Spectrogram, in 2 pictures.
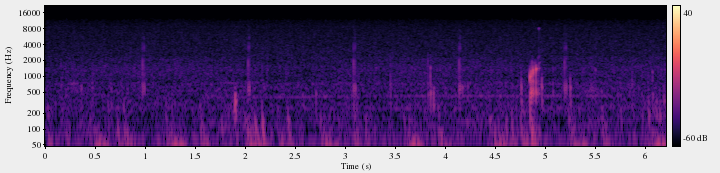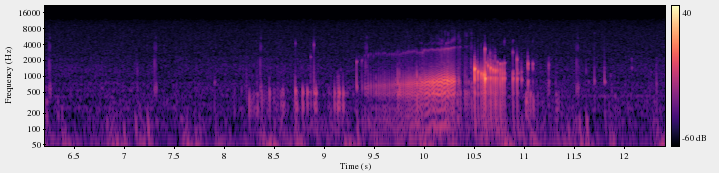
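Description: Soft gurgles and clicks build to a loud, long squealing gurgle near the end. These are bowel sounds of active digestion after a meal.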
